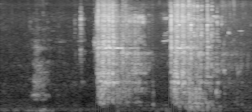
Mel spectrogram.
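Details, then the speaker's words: Neglected outboard motor on choke, fuel pumped up, a different set of plugs, carburetor needle possibly stuck: two cord pulls, and on the second it catches with a short ragged burst then dies; fires briefly but won't keep running. "Second pull kicked. Here we go. Push the choke in."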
